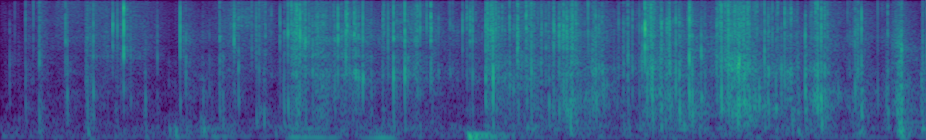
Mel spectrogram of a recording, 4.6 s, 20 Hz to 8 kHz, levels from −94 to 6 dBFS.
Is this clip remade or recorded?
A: remade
